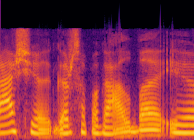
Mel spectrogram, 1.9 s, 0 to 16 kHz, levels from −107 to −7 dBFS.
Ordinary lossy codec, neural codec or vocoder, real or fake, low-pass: AAC, 48 kbps; none; real; 7.2 kHz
